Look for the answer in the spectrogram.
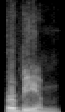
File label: "erbium", American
